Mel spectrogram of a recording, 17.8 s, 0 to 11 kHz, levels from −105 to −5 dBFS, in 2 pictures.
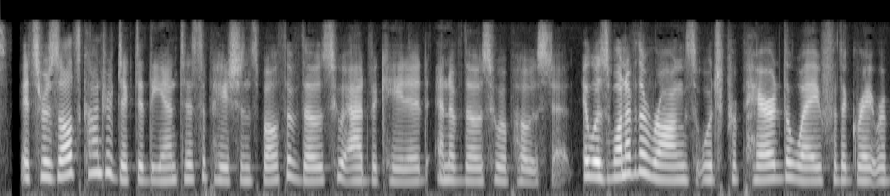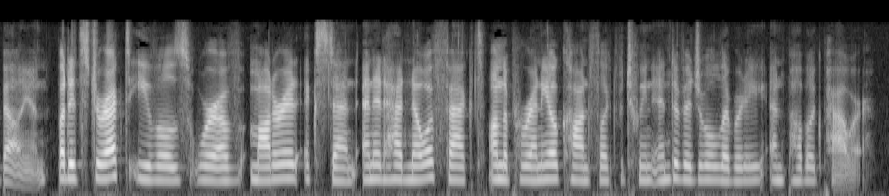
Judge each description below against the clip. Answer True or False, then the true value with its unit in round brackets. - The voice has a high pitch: True (195 Hz)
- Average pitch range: False (1.9 semitones)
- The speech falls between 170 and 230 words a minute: True (180 wpm)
